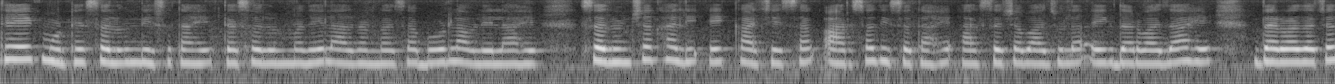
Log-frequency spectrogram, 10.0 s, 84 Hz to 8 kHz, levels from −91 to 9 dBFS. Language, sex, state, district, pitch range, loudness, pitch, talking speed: Marathi, female, Maharashtra, Solapur, 265-285 Hz, -18 LUFS, 275 Hz, 155 wpm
